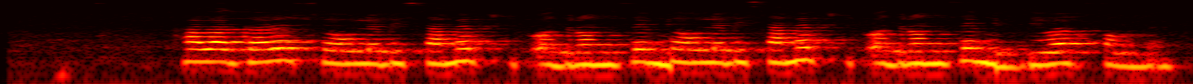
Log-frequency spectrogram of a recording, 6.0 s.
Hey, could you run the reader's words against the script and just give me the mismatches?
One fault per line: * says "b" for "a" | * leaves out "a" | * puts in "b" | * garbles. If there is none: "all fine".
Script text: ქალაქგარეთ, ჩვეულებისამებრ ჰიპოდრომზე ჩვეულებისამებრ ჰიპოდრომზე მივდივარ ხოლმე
all fine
